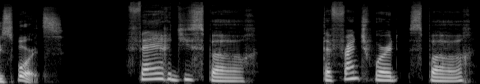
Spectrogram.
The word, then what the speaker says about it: sport: fergus the french word spur sounds super similar to the english word sport but we don't pronounce the t at the end and we use that french e sound again let's try practicing repeat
